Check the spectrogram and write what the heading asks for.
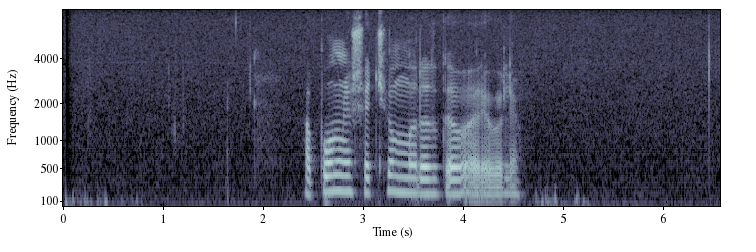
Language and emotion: Russian, sad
